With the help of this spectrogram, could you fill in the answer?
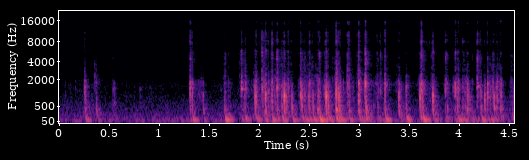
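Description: Fingertips type fast on a cream mechanical keyboard fitted with sculpted plastic cat and paw keycaps. A few scattered taps give way to a dense run of quick, crisp clacks with short, dry decays and a soft low thump under each keystroke.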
